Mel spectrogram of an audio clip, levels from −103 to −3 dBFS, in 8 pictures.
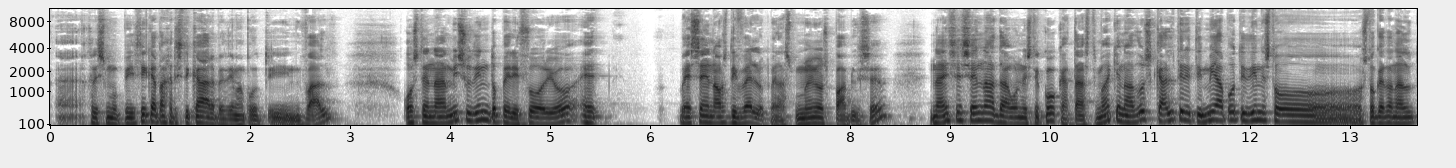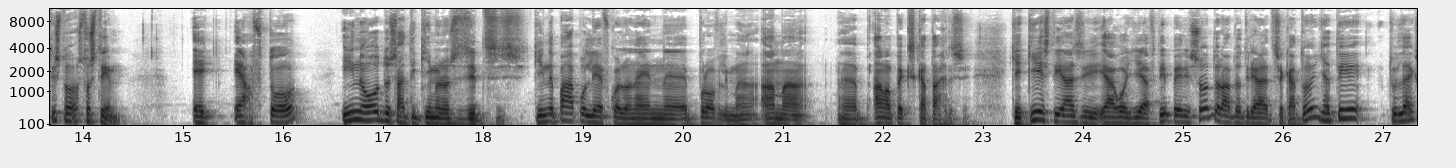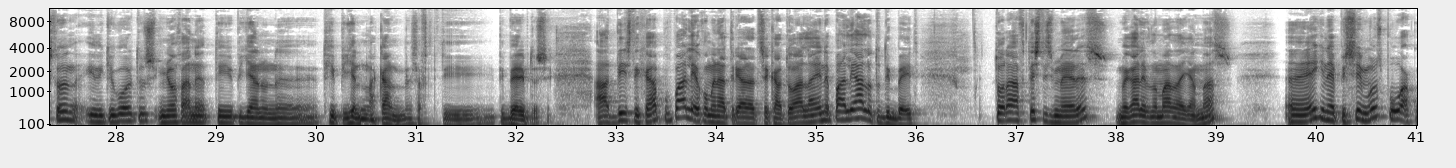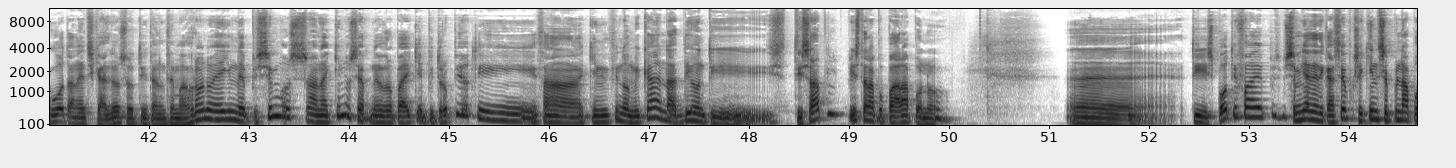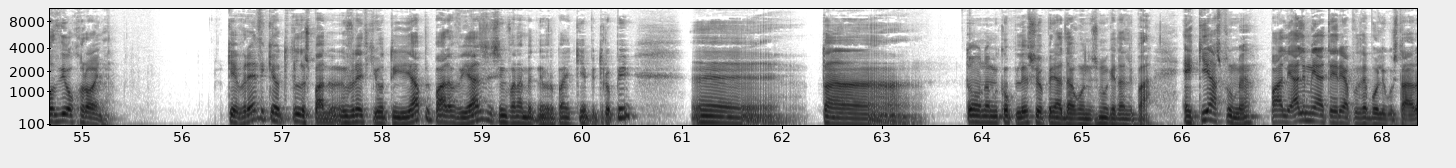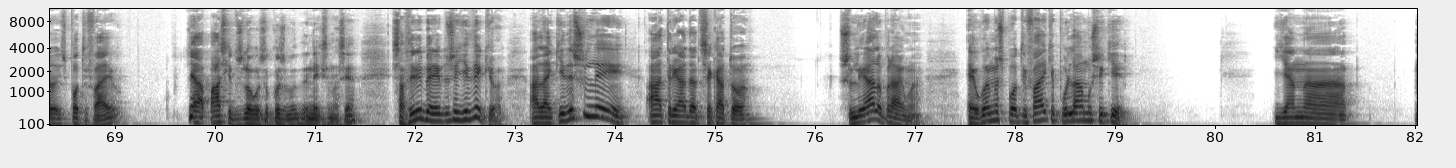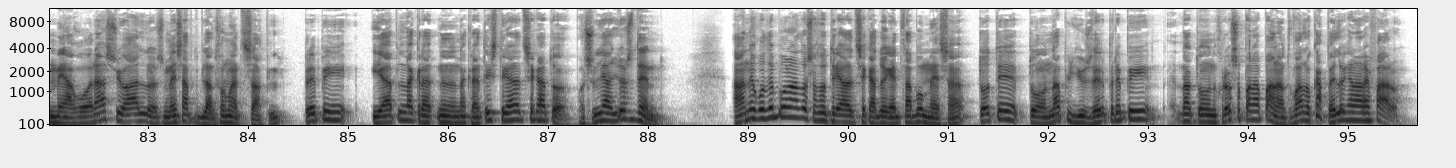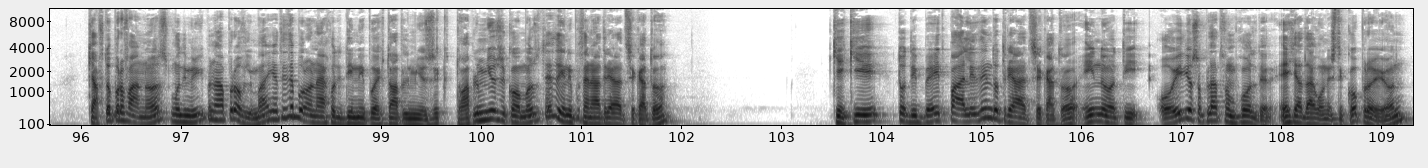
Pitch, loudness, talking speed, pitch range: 130 Hz, -19 LUFS, 175 wpm, 110-160 Hz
